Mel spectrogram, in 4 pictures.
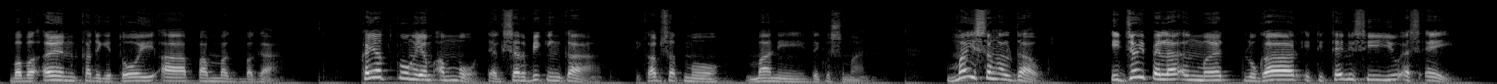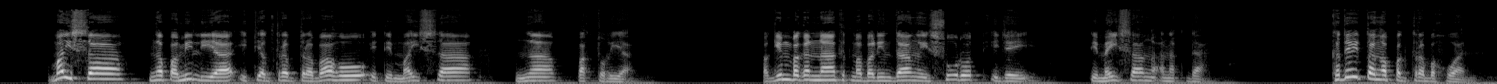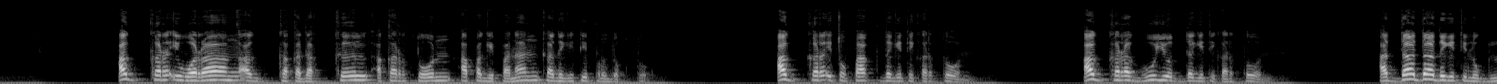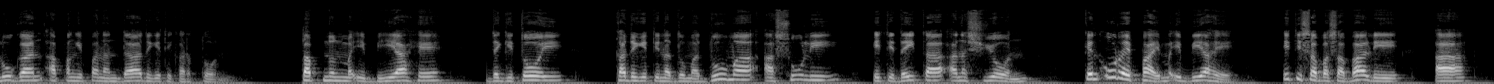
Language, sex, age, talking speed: Filipino, male, 40-59, 95 wpm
